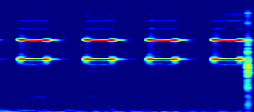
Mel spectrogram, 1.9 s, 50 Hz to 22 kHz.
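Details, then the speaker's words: Four short, evenly spaced high-pitched keypad beeps, about two per second, from a dual-probe physiotherapy therapy laser (750 mW, 910 nm pointed and cluster probes) as the start key is pressed and the timer increased. "Now it's asking to press start key. I've just pressed the start key. I'm increasing the timer."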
